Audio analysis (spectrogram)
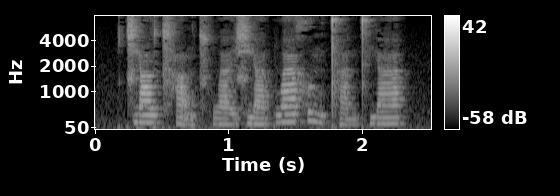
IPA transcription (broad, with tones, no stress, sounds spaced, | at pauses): t͡ɕ j ɑ˦ ʊ̯ t͡sʰ ɑ̰˨˩ ŋ t͡sʰ w a˨˦ ɪ̯ ɕ j ä˨˦ p w ä˦ x ʊ˥˨ ŋ t̪ʰ a˨˦ n t̪ʰ j ä˦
